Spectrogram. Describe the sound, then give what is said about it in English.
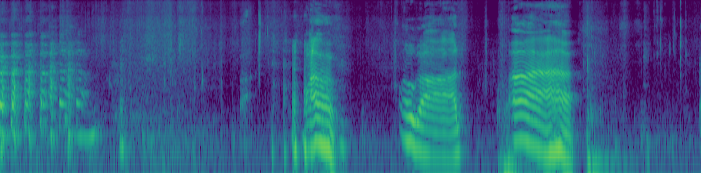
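Someone gags and retches while trying to swallow a whole tomato in one go, giving several loud, strained, voiced heaves among wet chewing sounds. A person also speaks briefly. “I tried to swallow it in one go and my body did not. I apologize. I know some people really hate those kind of gag noises”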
